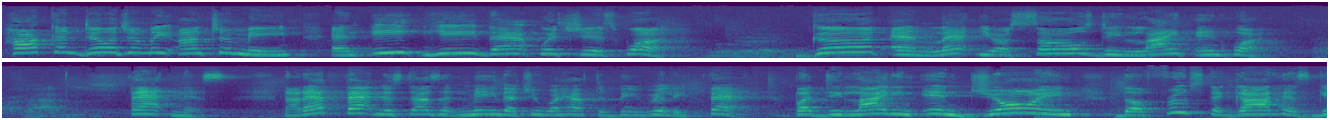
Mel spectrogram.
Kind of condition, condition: setting, live audience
